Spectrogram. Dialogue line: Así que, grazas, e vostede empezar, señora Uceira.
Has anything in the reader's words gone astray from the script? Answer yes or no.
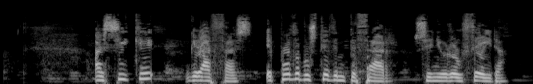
yes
